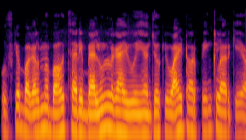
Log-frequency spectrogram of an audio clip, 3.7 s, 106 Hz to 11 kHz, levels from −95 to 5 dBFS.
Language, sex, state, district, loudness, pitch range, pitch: Hindi, male, Jharkhand, Garhwa, -17 LUFS, 130-145 Hz, 135 Hz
